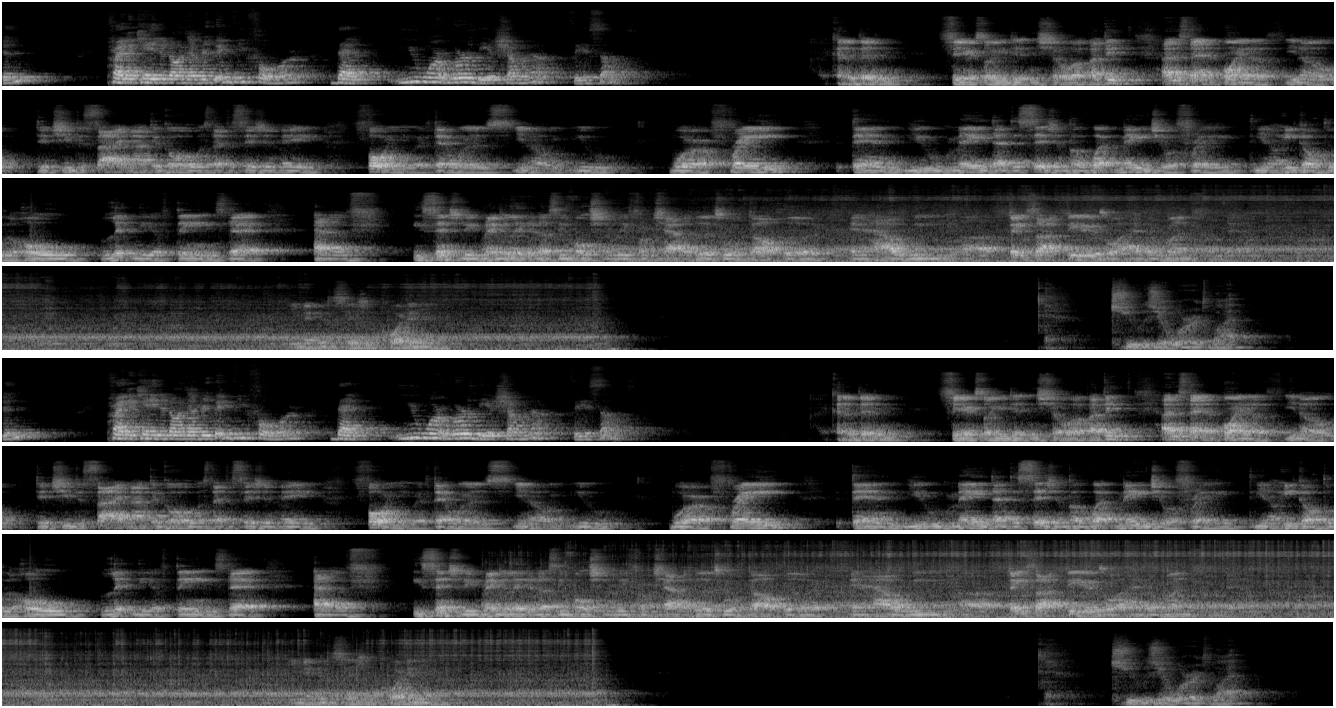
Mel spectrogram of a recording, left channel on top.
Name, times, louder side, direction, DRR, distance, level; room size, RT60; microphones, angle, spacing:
voice 1, 1.1-3.0 3.3-3.6 3.9-5.4 5.7-6.2, equal, 5° right, -5 dB, 0.4 m, -23 dB
voice 2, 8.3-8.9 9.4-19.4 20.0-21.4 21.8-27.4 27.6-29.5 29.7-30.4 30.8-39.2 42.8-44.3, equal, 30° right, -5 dB, 1.1 m, -25 dB
sound 1, 31.4-46.1, right 2 dB, 75° right, 0.5 m, -33 dB
voice 3, 50.3-50.7 51.0-52.3, equal, 20° left, -3 dB, 0.8 m, -31 dB
4.8 x 3.4 x 2.4 m, 0.99 s
head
